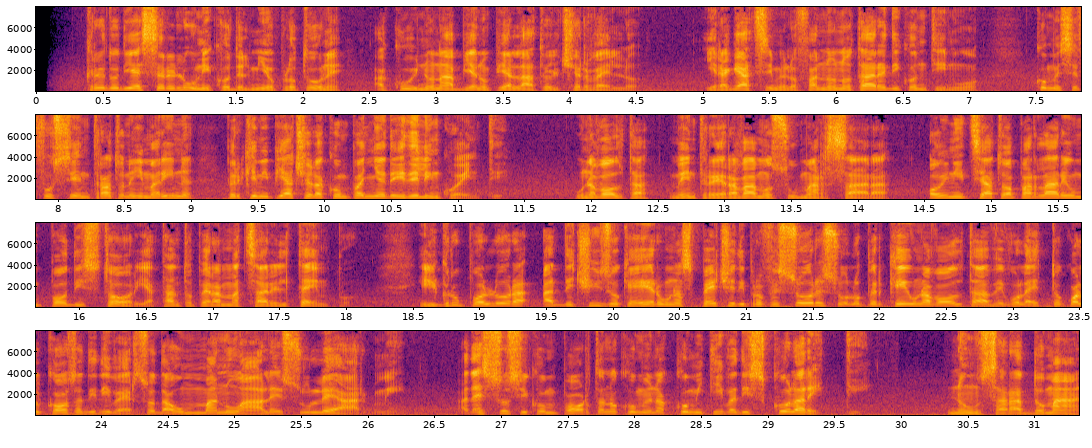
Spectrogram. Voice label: italian video games

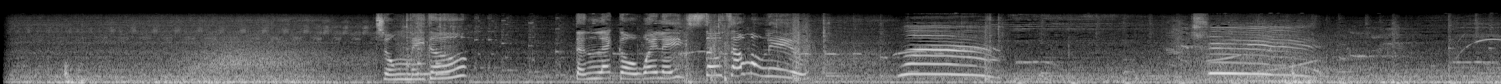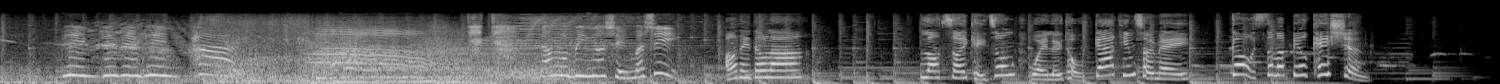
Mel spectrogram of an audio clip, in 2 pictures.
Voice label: chinese cantonese commercial

